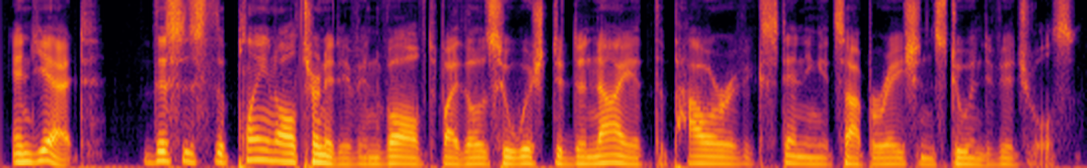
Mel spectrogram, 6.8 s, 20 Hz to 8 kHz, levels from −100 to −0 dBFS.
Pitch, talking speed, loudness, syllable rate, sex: 115 Hz, 205 wpm, -18 LUFS, 6.2 syllables/s, male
